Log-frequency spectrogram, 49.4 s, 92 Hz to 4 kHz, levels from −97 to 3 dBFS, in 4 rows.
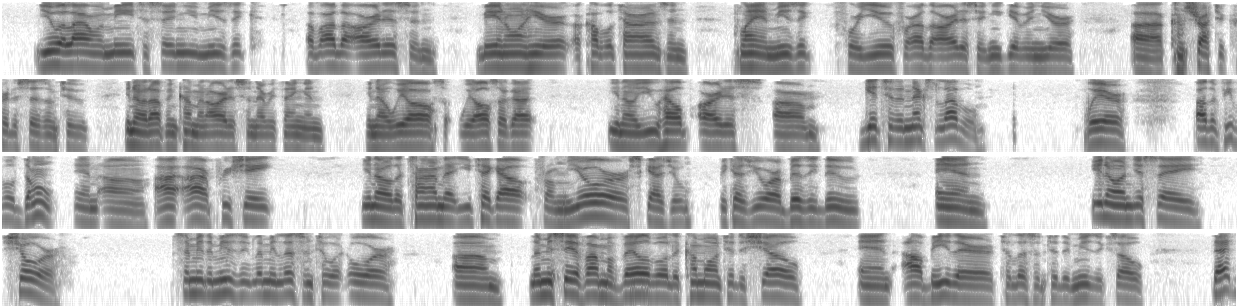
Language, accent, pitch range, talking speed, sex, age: English, American, 125-150 Hz, 155 wpm, male, 50-69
